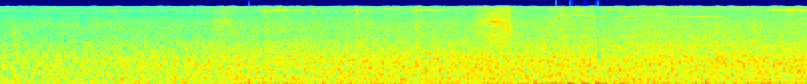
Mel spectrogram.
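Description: A steady low rumbling noise that grows slightly louder in the second half.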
